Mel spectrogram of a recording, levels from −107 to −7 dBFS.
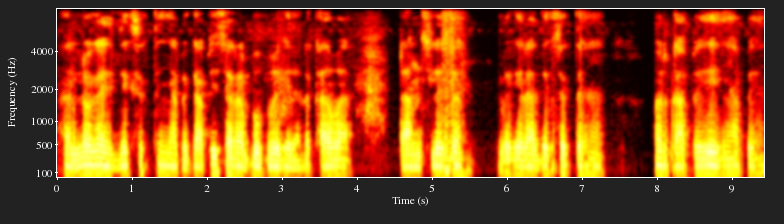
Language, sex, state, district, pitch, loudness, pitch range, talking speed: Hindi, male, Chhattisgarh, Raigarh, 95 Hz, -18 LUFS, 90-95 Hz, 145 wpm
